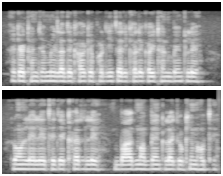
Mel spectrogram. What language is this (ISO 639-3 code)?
hne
